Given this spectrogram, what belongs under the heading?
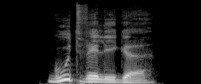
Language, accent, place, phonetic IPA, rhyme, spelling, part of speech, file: German, Germany, Berlin, [ˈɡuːtˌvɪlɪɡə], -uːtvɪlɪɡə, gutwillige, adjective, De-gutwillige.ogg
- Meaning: inflection of gutwillig: 1. strong/mixed nominative/accusative feminine singular 2. strong nominative/accusative plural 3. weak nominative all-gender singular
